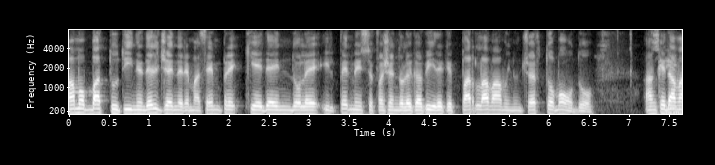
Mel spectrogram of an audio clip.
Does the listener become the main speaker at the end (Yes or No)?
No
